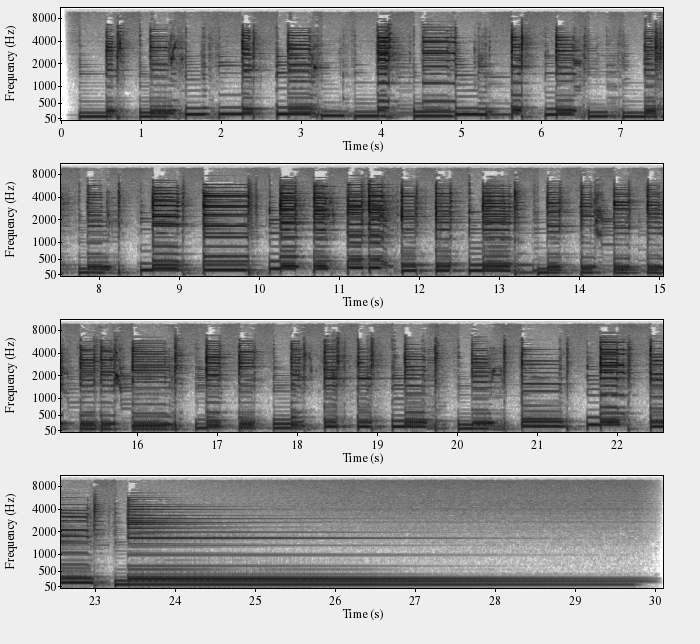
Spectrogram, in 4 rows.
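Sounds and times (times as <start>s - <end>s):
clean blues guitar on neck pickup: 0.1s - 30.0s.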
